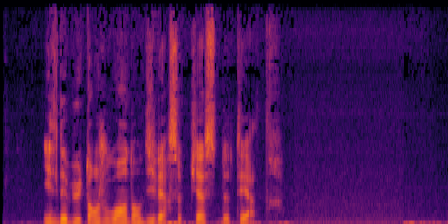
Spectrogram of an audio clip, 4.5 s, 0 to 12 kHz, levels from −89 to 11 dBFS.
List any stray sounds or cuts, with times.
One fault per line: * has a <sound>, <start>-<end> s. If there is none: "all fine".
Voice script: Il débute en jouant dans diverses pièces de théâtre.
all fine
